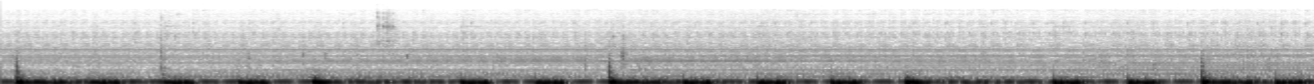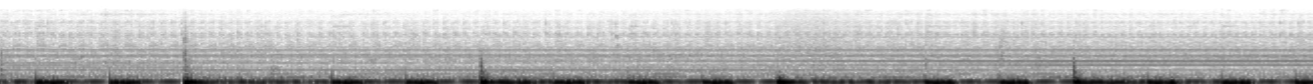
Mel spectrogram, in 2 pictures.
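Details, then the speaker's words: Hornby GWR freight model train set locomotive on slow-speed test, forward: loud deep hum with a slow throb under once a second while creeping; excessive motor noise, controller suspected but cause unclear. "let's do this slow test well that's very noisy let's go forward Sam test slow test very noisy"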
